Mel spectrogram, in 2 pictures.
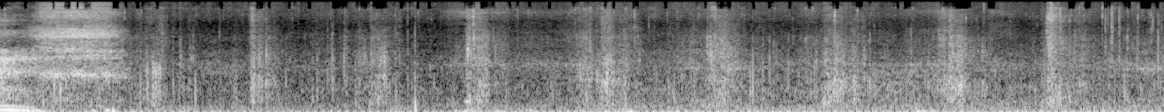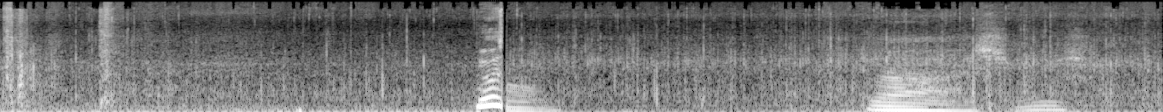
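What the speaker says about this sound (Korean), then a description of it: "비가 이렇게 많이 오냐?" Heavy rain falls on a flooded campsite beside a tent, a steady patter of drops on surfaces with footsteps and scattered taps close by, and a voice speaks briefly near the end.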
